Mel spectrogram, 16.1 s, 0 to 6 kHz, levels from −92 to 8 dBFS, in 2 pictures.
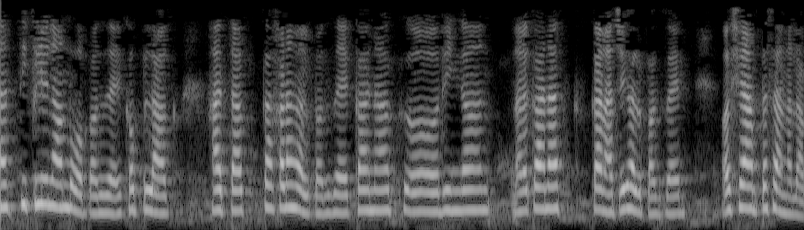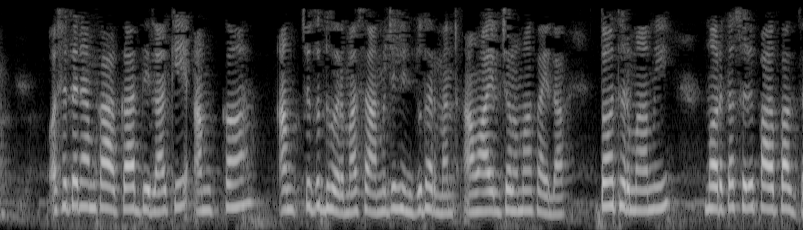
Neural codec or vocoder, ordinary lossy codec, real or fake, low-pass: autoencoder, 48 kHz, 32 numbers a frame, DAC-VAE, trained on Japanese speech; MP3, 24 kbps; fake; 5.4 kHz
